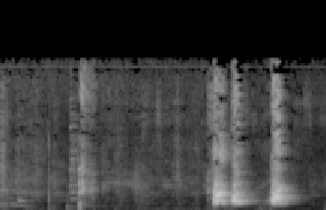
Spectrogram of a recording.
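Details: Eight-month-old Havanese puppy barking during excited play indoors: a few faint whines, then three sharp yappy barks in quick succession near the end, with quiet human voices between.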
